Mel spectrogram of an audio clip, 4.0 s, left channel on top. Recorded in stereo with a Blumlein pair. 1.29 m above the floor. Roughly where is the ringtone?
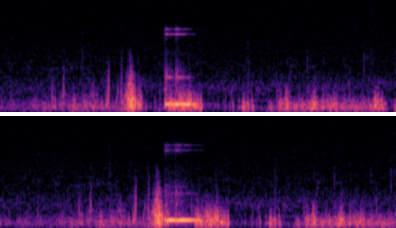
Ahead.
